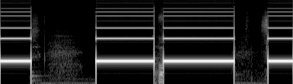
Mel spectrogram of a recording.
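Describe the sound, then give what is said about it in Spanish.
A loud, steady censorship bleep covering a name: a pure high-pitched tone sounding in four bursts of uneven length, separated by brief silent gaps, with no voices audible. “Si se censura, sí, pero que nadie lo escuche.”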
